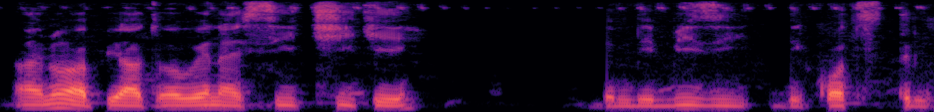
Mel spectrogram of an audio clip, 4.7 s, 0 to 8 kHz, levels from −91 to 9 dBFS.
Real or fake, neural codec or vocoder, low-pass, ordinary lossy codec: real; none; none; none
